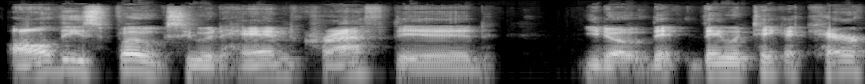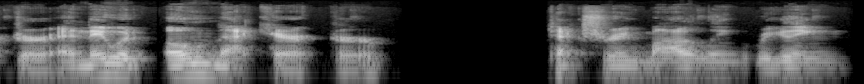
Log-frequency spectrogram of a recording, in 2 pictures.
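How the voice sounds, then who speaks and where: A man with a deep voice talking casually and anecdotally as an interview guest. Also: expressive, normal speed, a bit bright. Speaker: podcast guest, game industry UX professional.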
